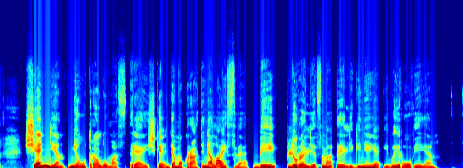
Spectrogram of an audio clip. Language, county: Lithuanian, Klaipėda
